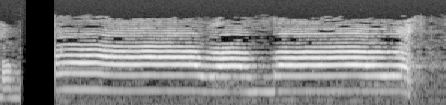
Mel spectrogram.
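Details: A pet cat gives a long, steady, nasal meow held for over two seconds at an even pitch, after a brief short mew at the start, cut off abruptly at the end.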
